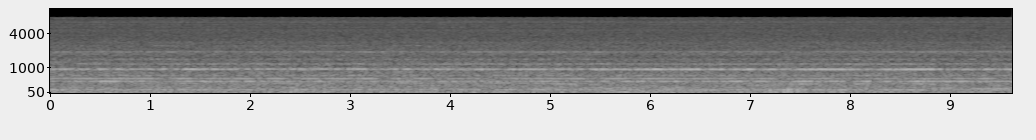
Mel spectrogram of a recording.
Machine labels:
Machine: fan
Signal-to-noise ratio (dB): -6 dB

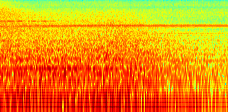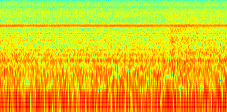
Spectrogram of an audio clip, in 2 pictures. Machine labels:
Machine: pump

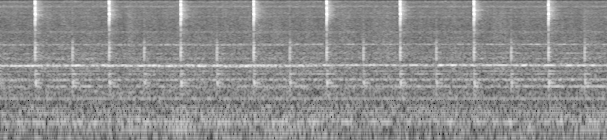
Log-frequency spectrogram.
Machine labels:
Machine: valve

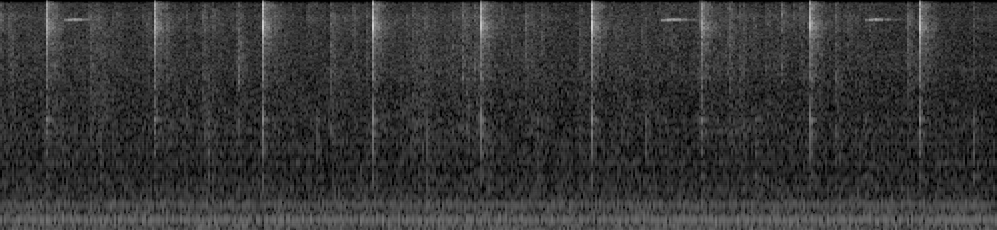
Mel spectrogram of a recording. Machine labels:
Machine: valve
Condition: normal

